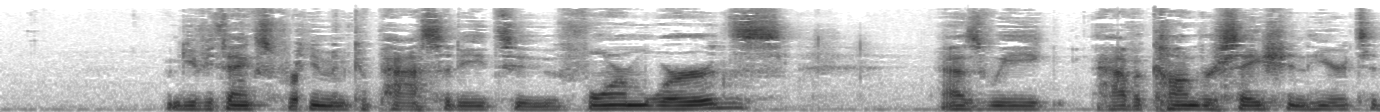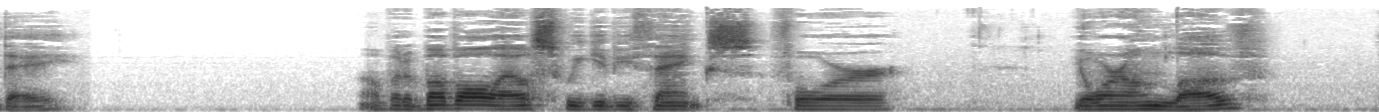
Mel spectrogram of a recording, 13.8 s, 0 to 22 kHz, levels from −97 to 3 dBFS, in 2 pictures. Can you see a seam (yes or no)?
yes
